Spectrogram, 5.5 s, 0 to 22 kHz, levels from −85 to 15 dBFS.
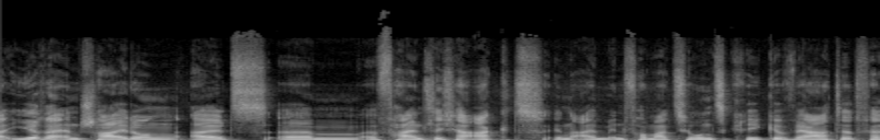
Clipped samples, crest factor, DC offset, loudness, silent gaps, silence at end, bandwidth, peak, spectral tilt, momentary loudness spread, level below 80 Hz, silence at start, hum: under 0.1%; 16 dB; under 0.1%; -18 LUFS; none; 0 s; 17.5 kHz; -2 dBFS; -5 dB/octave; 5 LU; -48 dBFS; 0 s; none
